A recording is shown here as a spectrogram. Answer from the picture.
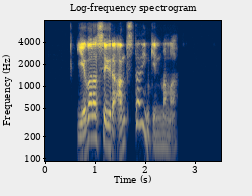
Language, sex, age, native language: Icelandic, male, 50-59, Icelandic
